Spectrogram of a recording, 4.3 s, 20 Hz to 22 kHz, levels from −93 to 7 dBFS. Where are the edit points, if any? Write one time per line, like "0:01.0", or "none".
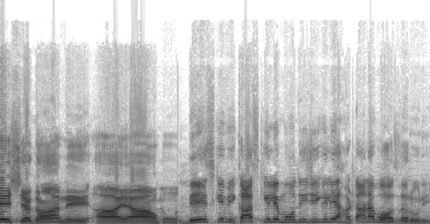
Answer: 0:01.7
